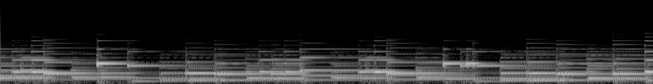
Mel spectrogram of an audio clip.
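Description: Background piano music: a gentle melody of single notes over held chords.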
